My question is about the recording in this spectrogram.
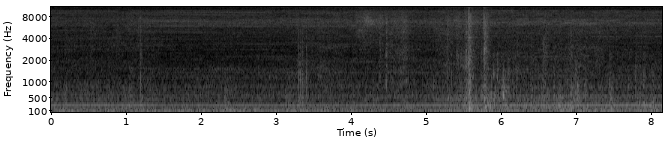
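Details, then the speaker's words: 1977 Lincoln Mark V derby car with 302 from an 1989 Mercury Grand Marquis, on connecting ground before start: faint steady even hum under shop noise, no surging or rattle; fuel pump priming normally, apparently no leaks or flooding. "okay now we can hook this up and you should hear the shield pump there she goes make sure i ain't got no leaky beakies"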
